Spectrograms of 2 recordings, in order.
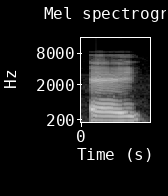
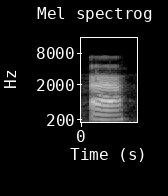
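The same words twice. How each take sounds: First: The vowel is long, like the letter name. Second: The vowel is short, as in 'at'. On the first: "now for the long A, we will use a" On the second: "the short vowel used was a"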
